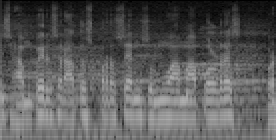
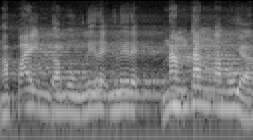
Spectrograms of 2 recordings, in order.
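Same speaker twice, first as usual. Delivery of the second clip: quick challenge, building louder; mock angry; 3 semitones higher, 4 dB louder than usual. Man confronting someone who glanced at him, mock angry. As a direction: act out touchy anger, ending loud. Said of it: "bisa marah-marah".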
